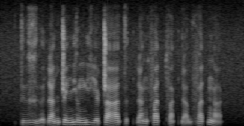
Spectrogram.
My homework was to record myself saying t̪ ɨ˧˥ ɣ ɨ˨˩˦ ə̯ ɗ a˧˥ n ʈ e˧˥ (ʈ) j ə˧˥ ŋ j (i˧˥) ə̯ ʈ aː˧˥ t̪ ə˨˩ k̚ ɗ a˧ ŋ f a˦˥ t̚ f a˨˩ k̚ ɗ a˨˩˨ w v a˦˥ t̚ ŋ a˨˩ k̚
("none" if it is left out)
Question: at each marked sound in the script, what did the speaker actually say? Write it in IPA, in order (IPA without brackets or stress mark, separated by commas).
n, i˧˥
